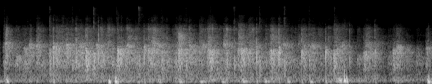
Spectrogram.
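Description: An audience at a book presentation gives a round of applause, a dense, steady patter of many clapping hands filling the room for a few seconds with no voices over it.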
